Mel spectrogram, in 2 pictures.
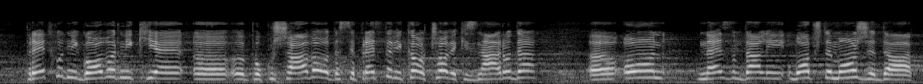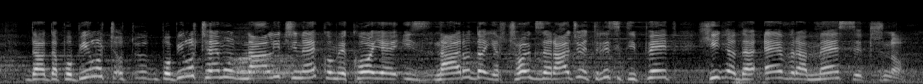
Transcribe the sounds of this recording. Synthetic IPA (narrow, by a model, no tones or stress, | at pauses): pɾeːt̪xo̞d̪niɡoʋoɾnikʰje | po̞kuʃaːʋaod̪asepɾet̪st̪aʋikaot͡ʂo̞ʋekiznaːɾo̞d̪a | oːnː | ɛznamd̪aliuopʃt̪e̞moʒed̪a | d̪ad̪apobiːlopobiːlˠo̞t͡ʂɛmunalit͡ʂinɛko̞meko̞jeʔiznaːɾo̞d̪ajeɾt͡ʃo̞ʋekzaɾad͡ʑuje̞t̪ɾiːd̪eset̪ipeːt̪ | xiʎad̪aʔeʋɾameset͡ʂno̞̰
